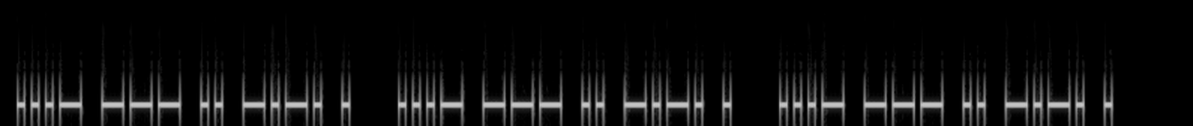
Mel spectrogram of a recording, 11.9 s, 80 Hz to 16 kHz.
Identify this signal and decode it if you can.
Morse code, heard as a keyed tone, about 17 wpm, 700 Hz. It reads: VOICE VOICE VOICE
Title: Top 500 Words Repeated 17wpm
